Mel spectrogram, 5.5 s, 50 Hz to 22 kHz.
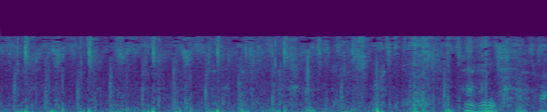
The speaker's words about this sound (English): And then we are going to get into the main session. So, number one, take it away, 50 or 60 metres, stride it out.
